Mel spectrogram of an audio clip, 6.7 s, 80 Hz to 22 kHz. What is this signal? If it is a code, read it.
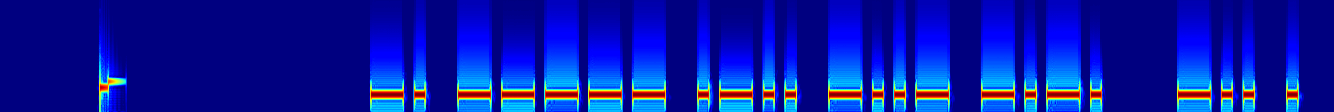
Morse code, heard as a keyed tone, about 22 wpm, 700 Hz. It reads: N0LXC DE
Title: USA Callsign DE Callsign - 5 Characters - 22wpm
